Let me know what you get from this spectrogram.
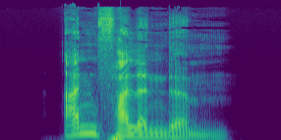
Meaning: strong dative masculine/neuter singular of anfallend
- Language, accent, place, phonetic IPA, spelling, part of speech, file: German, Germany, Berlin, [ˈanˌfaləndəm], anfallendem, adjective, De-anfallendem.ogg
